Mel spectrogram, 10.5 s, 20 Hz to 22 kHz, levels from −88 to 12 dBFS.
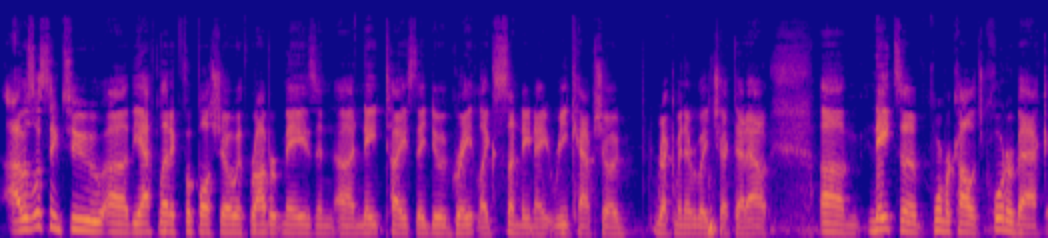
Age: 20-39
